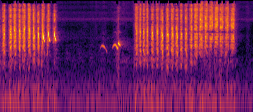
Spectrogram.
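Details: Greater green leafbird giving long rolls: a rapid buzzy rattle of evenly pulsed notes, a pause with two short falling whistles, then another extended harsh rolling trill.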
